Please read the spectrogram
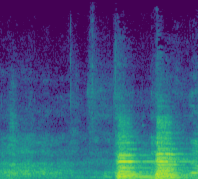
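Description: Electric guitar played through an amplifier: a loud strummed chord rings out suddenly about a second and a half in and starts to fade, with the next chord struck at the very end.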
